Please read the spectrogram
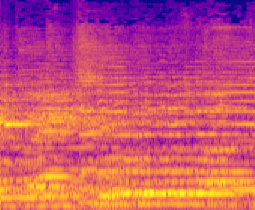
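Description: A small mixed vocal group, a woman and two men, singing together through microphones, accompanied by flute and violin.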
